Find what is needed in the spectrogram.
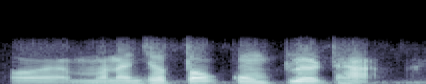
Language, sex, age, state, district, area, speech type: Santali, male, 30-45, Jharkhand, East Singhbhum, rural, conversation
